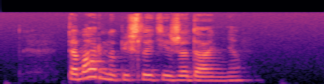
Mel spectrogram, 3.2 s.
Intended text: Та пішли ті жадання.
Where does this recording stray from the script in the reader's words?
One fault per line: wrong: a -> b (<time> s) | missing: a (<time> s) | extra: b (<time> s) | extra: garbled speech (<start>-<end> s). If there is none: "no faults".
extra: марно (0.7 s)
